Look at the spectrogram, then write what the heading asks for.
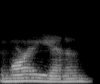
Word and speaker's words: Mariana: It's pronounced Marianna, but it's easier to just stick with Mari.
